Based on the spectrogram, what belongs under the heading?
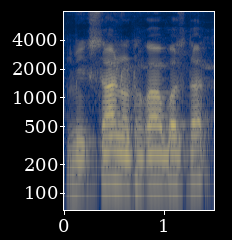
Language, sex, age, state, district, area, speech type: Assamese, male, 60+, Assam, Lakhimpur, urban, spontaneous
